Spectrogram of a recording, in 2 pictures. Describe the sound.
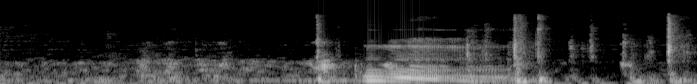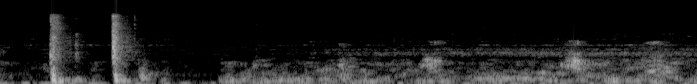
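Scattered, crisp keystrokes on a computer keyboard, a handful of sharp taps spaced irregularly, heard over low background voices and a brief rising vocal sound.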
